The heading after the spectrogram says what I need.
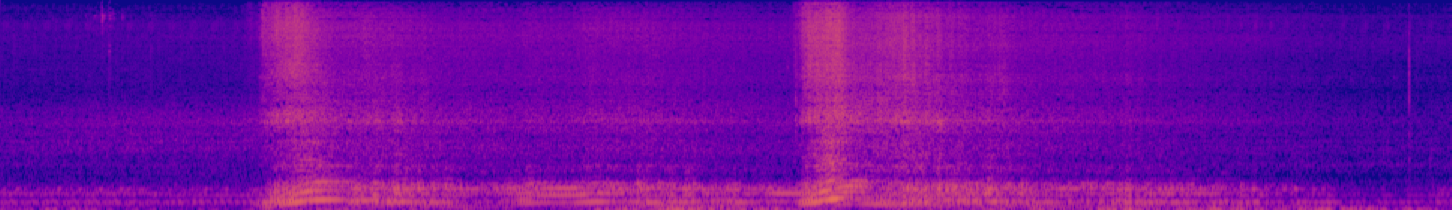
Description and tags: Cars - truck idling and revving
A Dodge Dakota truck with loud exhaust idling and being revved up.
